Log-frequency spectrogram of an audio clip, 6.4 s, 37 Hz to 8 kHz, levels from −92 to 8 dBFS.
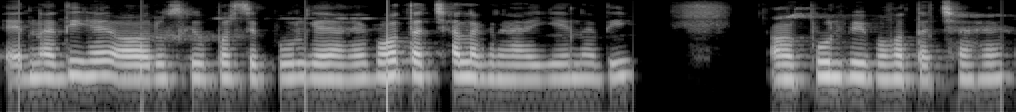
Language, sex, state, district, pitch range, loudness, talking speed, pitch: Hindi, female, Uttar Pradesh, Deoria, 185-200 Hz, -21 LUFS, 215 wpm, 190 Hz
